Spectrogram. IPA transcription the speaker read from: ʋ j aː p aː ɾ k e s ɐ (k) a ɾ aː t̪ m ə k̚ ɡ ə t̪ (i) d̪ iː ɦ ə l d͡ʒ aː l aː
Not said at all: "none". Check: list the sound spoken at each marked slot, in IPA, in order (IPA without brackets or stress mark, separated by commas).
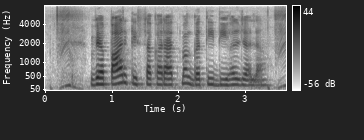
k, i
